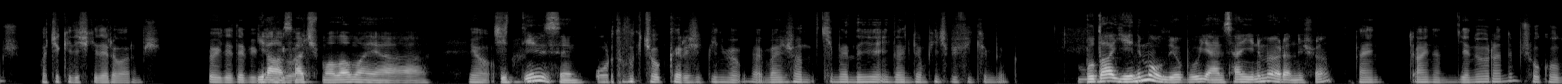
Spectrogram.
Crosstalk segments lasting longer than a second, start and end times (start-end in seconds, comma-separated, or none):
none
